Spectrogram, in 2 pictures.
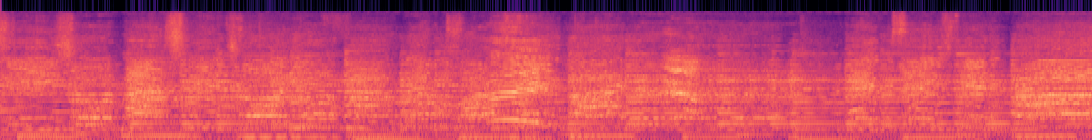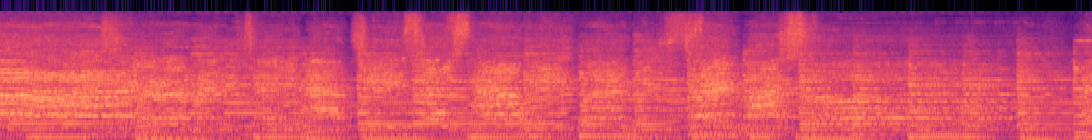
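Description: Church choir of men and women singing a gospel song together, over an instrumental accompaniment with a low bass line stepping from note to note.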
